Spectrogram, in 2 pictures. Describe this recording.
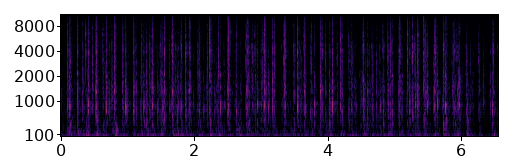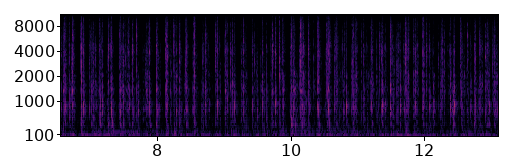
typing quickly on old hp keyboard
